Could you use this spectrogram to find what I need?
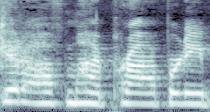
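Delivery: mock high-pitched screaming, angry tone. Retelling a scene where a lady comes out of a house and starts screaming: retelling a lady's scream. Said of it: "starts screaming".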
